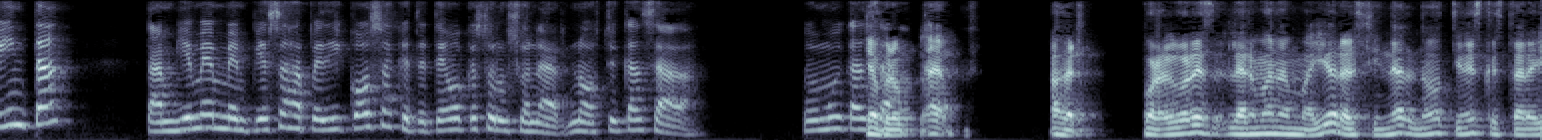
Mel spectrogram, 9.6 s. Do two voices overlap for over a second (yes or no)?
no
